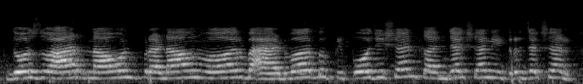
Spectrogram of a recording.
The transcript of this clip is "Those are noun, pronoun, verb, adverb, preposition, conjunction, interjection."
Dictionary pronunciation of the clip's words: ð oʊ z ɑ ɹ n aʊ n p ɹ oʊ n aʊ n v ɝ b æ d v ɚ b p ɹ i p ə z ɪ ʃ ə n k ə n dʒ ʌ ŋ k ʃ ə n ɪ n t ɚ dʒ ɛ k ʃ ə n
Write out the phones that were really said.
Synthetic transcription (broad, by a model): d oʊ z ɑ ɹ n aʊ n p ɹ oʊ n aʊ n v ɝ b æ d v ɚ b p ɹ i p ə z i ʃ ə n k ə n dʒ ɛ k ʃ ə n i n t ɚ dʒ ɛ k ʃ ə n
